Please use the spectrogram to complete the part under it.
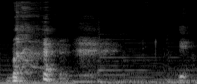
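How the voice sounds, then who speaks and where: A man in his fifties, a guest musician, talking in a reflective, halting way with many restarts. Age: 50s. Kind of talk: casual conversation. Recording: roomy sound with guitar music behind.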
